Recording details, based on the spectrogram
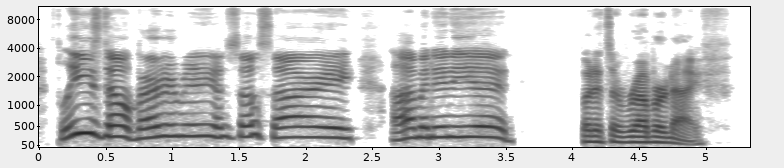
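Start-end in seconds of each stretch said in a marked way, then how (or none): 0.2-3.6 very high, slow, drawn-out pleading whine. Retelling a sitcom scene where a character begs on the ground: imitating begging and whining. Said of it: "starts begging and whining".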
